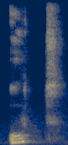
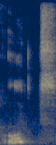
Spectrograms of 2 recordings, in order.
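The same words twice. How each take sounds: First: Août said as a single "oo" sound, with no t; French août. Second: Août repeated very softly as a single "oo"; French août repeated softly. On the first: Teacher models août as "oo" for students. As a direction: say août as "oo", not आउट. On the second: Teacher quietly repeats the correct août. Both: Shown as a demonstration. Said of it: "आउट नहीं बोलना".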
